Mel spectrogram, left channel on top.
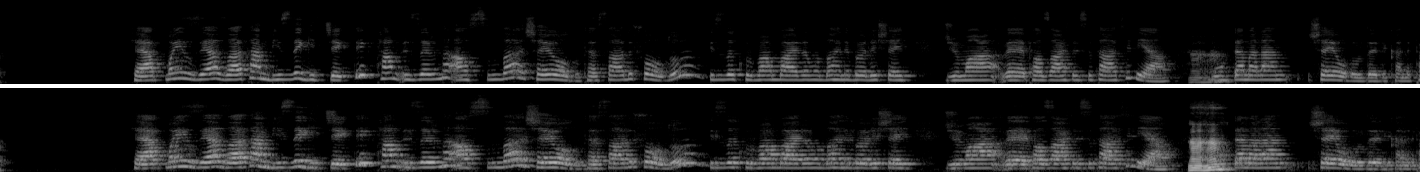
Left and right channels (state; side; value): quieter; left; 4.0 dB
